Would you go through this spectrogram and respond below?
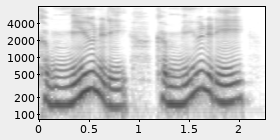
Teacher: the word Community also has a very tricky stress which is Community on that u vowel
